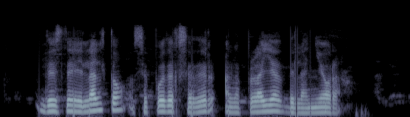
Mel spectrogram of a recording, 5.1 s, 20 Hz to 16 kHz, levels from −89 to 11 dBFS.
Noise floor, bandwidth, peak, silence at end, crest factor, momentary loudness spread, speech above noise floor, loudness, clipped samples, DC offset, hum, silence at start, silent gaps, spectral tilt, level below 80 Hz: -65 dBFS; 8 kHz; -10 dBFS; 0.9 s; 20 dB; 9 LU; 36 dB; -30 LUFS; under 0.1%; under 0.1%; none; 0.45 s; none; -6.5 dB/octave; -60 dBFS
